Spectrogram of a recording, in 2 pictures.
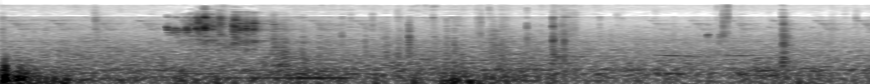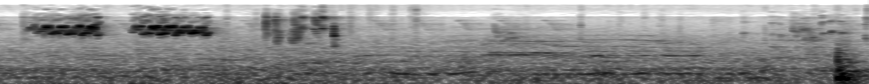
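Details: While being hand fed spinach and coriander in early training, lovebirds utter scattered grating buzzy bursts, a pair of louder raspy calls midway, then silence with low hum and a few clicks.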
